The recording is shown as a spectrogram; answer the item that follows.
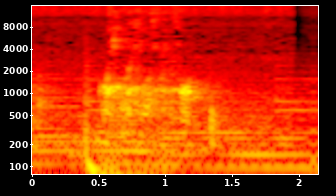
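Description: A man gargling liquid with his head tipped back: one rough, bubbling gargle lasting about two-thirds of a second, starting about half a second in, over steady background music.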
